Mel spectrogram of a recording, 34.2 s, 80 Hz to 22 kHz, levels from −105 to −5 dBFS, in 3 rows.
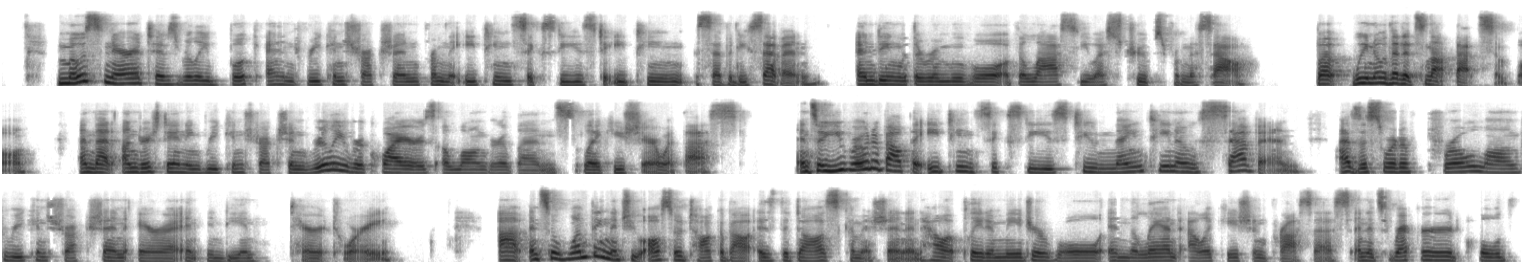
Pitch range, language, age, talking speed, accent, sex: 160-200 Hz, English, 20-39, 165 wpm, American, female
